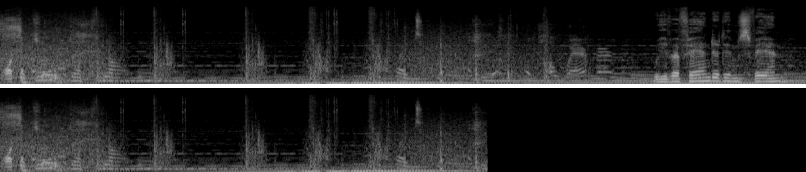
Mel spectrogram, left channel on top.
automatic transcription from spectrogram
We've offended him, Sven.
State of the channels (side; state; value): right; drops out; at 4.9 s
